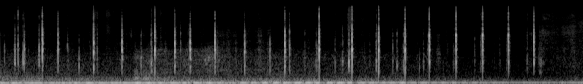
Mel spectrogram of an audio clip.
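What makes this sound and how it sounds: A white, hollow, hand-sized plastic Xbox controller is held in both hands while fingertips and thumbs press and click its buttons. Its sharp, bright clicks come in a quick, irregular series, each dying away at once. A steady low hum sits underneath throughout.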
